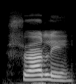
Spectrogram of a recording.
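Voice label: shiwa ergative, Archi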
